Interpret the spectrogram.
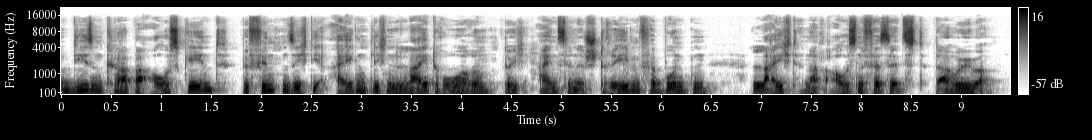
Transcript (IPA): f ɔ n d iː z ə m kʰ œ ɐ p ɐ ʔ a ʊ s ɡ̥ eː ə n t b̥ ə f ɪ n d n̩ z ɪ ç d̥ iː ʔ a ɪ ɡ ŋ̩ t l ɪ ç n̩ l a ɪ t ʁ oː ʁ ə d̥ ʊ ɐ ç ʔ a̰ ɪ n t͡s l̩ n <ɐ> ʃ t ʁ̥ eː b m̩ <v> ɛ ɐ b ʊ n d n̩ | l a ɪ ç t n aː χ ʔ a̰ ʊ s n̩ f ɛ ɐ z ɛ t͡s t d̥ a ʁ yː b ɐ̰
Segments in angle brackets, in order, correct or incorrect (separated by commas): incorrect, incorrect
